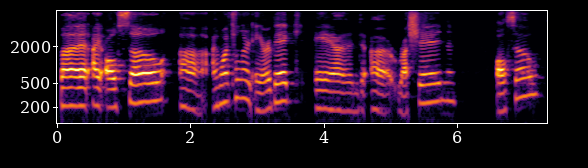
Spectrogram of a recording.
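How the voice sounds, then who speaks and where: A woman's voice: medium pitch, animated, takes it slowly, darkish tone. A young adult woman chatting casually on a video call, filling her speech with "like" and "you know". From grew up speaking English outside a Vietnamese-speaking home. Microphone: video call headset or laptop mic.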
